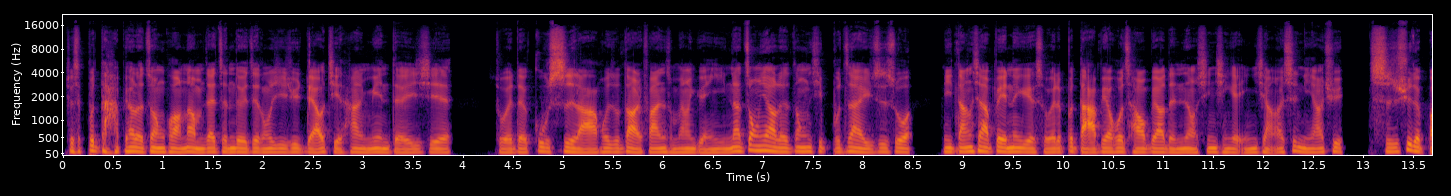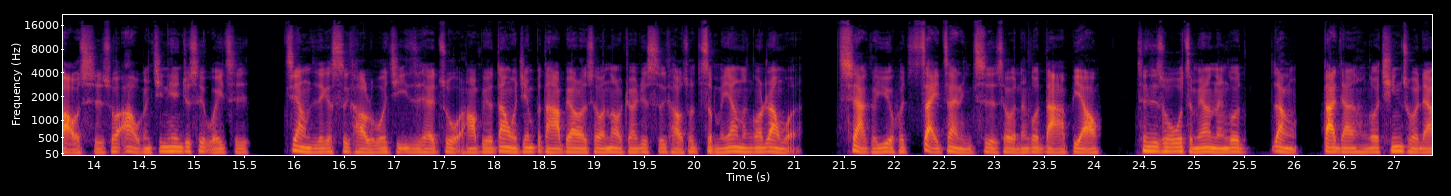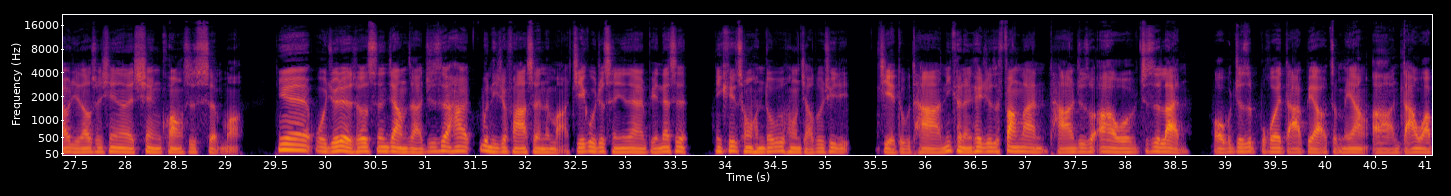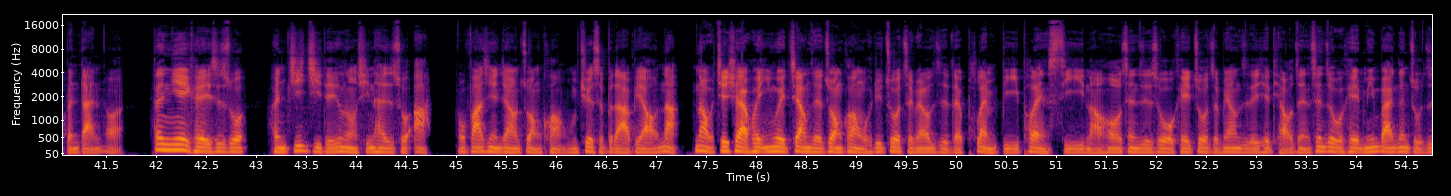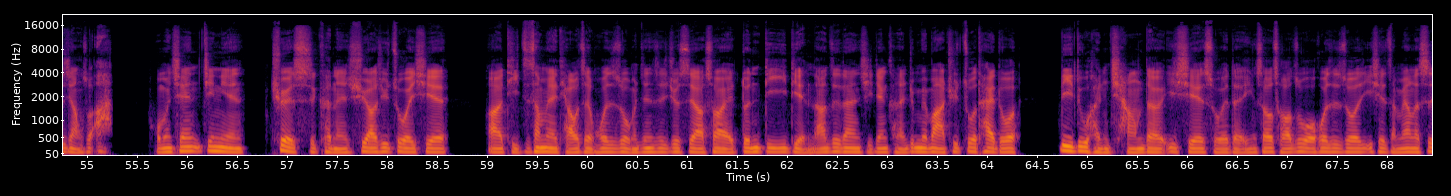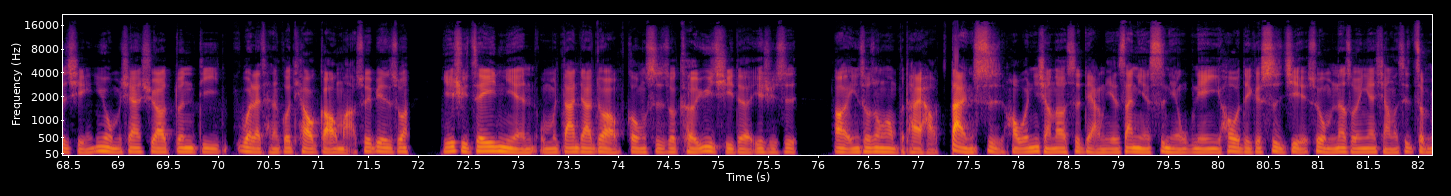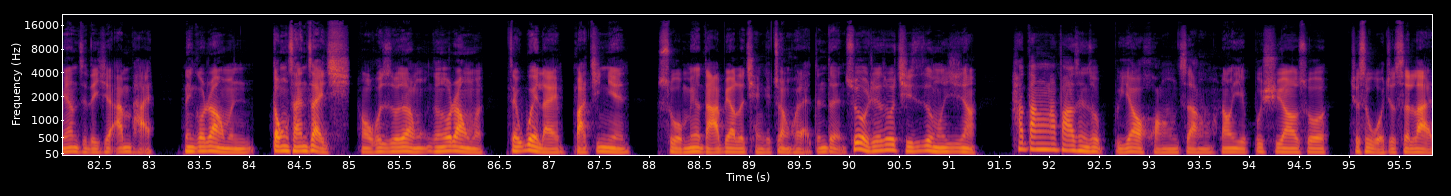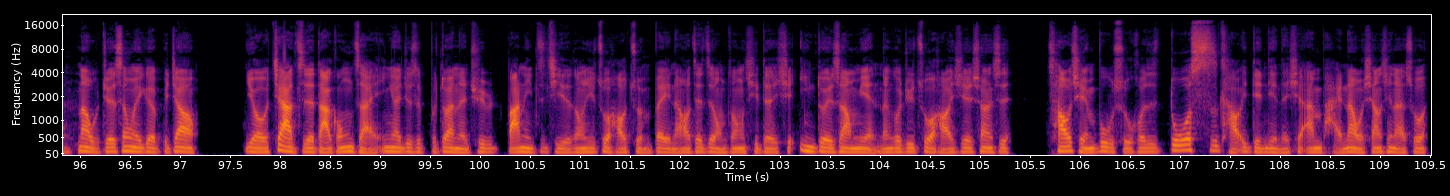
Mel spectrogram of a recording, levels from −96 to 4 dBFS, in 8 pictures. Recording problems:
none

